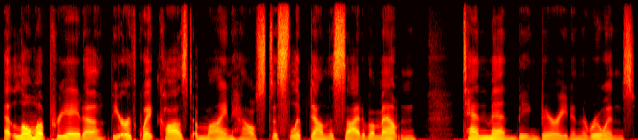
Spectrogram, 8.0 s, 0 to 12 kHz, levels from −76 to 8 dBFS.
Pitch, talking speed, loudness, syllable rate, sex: 170 Hz, 180 wpm, -21 LUFS, 4.4 syllables/s, female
